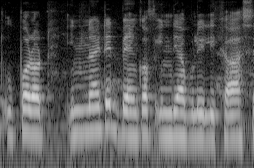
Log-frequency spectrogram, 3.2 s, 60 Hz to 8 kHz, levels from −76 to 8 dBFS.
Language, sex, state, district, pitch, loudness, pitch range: Assamese, male, Assam, Sonitpur, 155 Hz, -17 LUFS, 145-160 Hz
